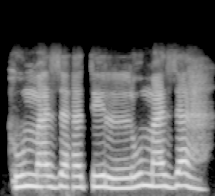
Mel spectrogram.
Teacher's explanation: Ta tanwin bil kasri mudogham fil lamil madmumah bi ghairi gunnah, itu jangan ditekan.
